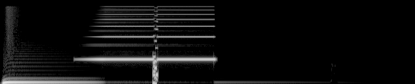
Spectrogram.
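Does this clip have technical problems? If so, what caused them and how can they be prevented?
Yes. Loudspeaker feedback squeal runs from 0.74 to 2.17 s: a 1.2 kHz tone builds within about a third of a second to roughly 5 dB above the sound. Lowering monitor gain, repositioning the microphone, or notching 1.2 kHz prevents it.

Repeated frames cause stutters at 1.53 s, where a 96 ms block replays once, and at 3.30 s, where a 24 ms block replays twice, together adding 144 ms. Verifying frame sequence numbers in the writer or transport prevents duplication.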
